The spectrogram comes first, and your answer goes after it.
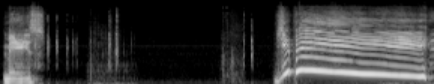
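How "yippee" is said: very high, loud squeal; a piercing squeal of delight; gleeful yippee. Real, not acted. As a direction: shriek with joy. Celebrating the result.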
